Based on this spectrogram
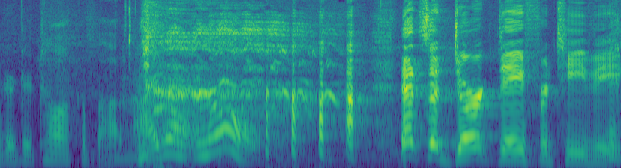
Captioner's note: laughing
